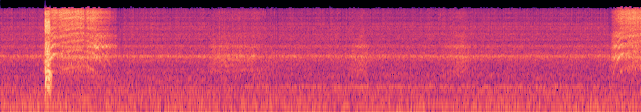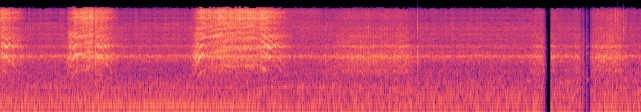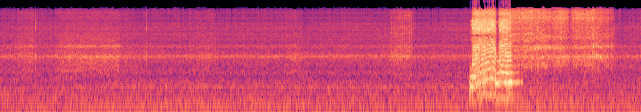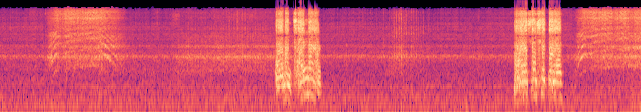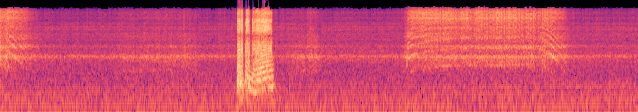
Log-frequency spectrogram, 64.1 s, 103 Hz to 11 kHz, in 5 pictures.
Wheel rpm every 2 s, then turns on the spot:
70, 10, 20, 0, 20, 0, 50, 40, 100, 20, 30, 0, 10, 20, 0, 0, 10, 30, 140, 20, 50, 30, 10, 20, 10, 120, 10, 20, 10, 50, 190, 60.
4-6 8-10 20-22 24-28 32-34 42-48 52-58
